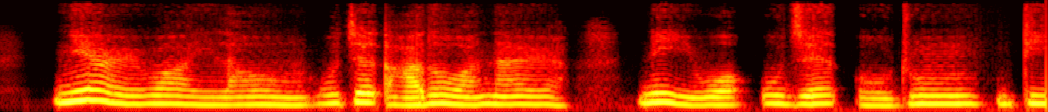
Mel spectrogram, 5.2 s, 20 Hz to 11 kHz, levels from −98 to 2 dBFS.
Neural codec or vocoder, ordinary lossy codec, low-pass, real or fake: codec, 16 kHz in and 24 kHz out, 0.4 kbps, LongCat-Audio-Codec, fine tuned four codebook decoder; none; 9.9 kHz; fake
